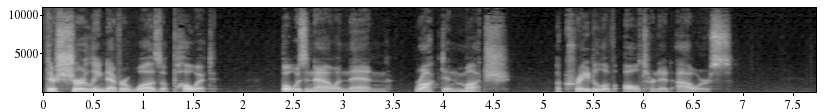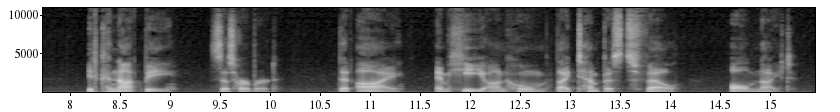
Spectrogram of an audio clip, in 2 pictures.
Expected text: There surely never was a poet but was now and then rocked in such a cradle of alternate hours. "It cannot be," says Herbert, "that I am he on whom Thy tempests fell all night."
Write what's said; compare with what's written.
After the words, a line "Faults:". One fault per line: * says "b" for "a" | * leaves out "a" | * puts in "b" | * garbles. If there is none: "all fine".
There surely never was a poet but was now and then rocked in much a cradle of alternate hours. "It cannot be," says Herbert, "that I am he on whom Thy tempests fell all night."
Faults:
* says "much" for "such"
